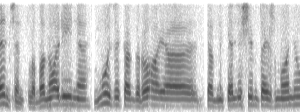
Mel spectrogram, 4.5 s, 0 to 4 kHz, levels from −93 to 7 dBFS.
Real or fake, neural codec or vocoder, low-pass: real; none; 3.6 kHz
